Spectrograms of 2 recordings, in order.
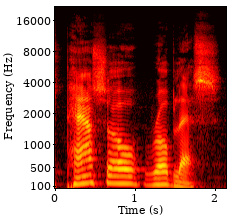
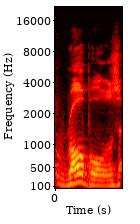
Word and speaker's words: Paso Robles: And this goes to a more of a regional thing, but it's Paso Robles. Where do you get robels out of r o bles?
